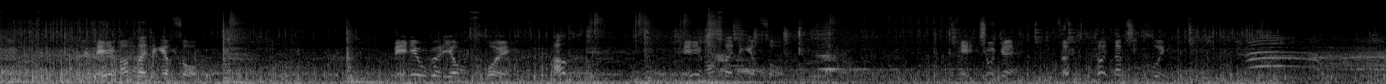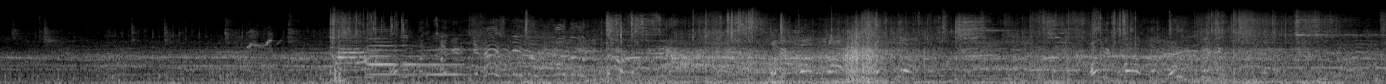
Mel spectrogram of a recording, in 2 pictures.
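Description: A large group of armoured soldiers marches with clanking and thudding footsteps.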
